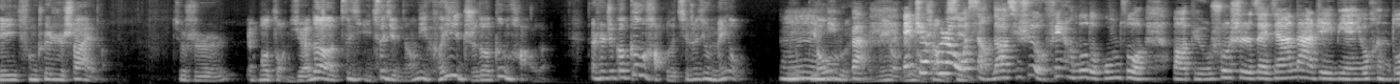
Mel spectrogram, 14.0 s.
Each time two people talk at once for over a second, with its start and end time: 7.9-9.7

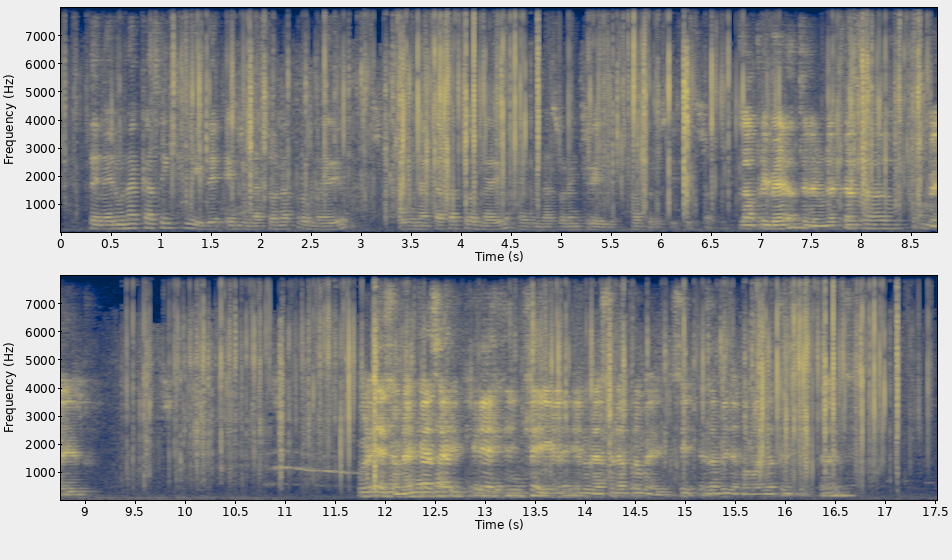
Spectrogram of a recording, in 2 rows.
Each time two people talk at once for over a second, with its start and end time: 11.9-14.0

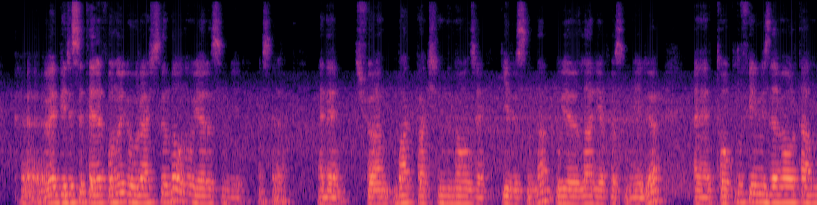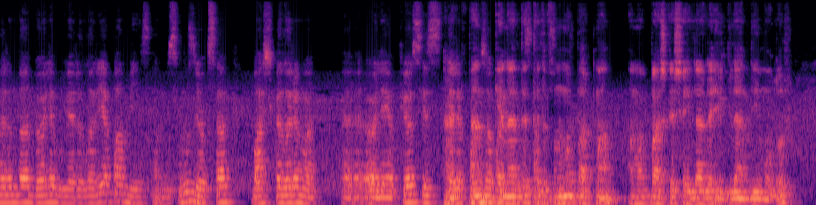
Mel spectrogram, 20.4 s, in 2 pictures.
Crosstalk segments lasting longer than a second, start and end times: 15.8-17.5

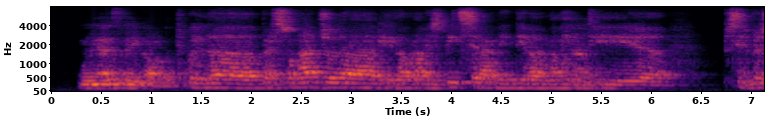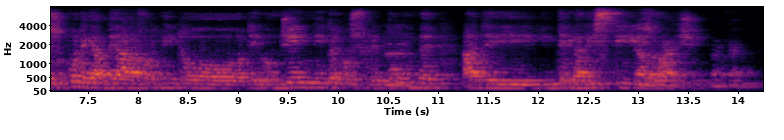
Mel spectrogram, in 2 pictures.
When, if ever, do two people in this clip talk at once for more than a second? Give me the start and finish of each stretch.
none

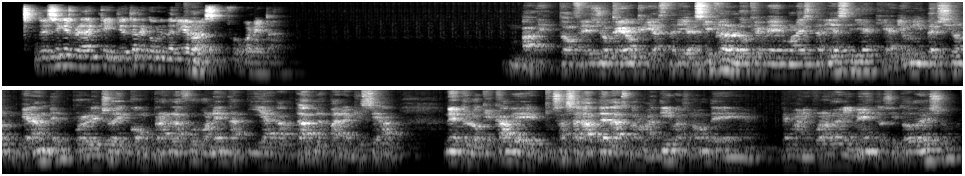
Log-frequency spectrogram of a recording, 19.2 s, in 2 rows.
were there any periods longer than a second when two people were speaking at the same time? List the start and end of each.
none

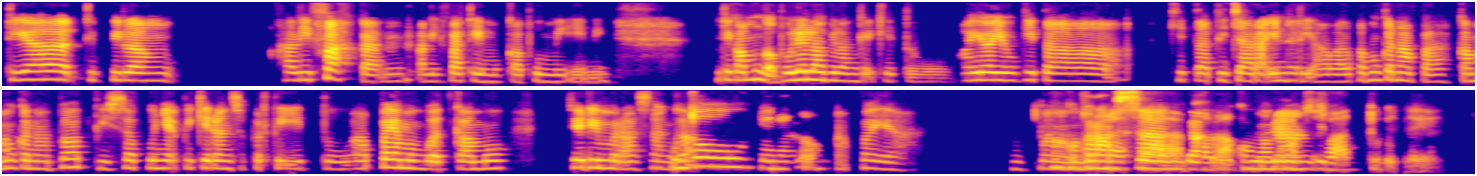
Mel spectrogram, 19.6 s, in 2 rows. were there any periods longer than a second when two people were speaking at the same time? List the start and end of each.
16.8-18.7

